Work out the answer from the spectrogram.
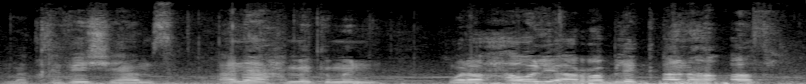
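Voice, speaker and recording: A man acting out a brave young Egyptian man who vows to protect a frightened girl. He speaks earnestly and at great speed, in a fairly high voice. Faint music plays beneath him. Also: lightly acted. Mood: reassuring. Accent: Egyptian Arabic. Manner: quick, earnest, reassuring. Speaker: actor in a web drama. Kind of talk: amateur web drama acting.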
